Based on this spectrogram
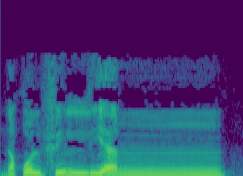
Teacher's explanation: نطول الميم، نطول زمن الميم، نطول غنة الميم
